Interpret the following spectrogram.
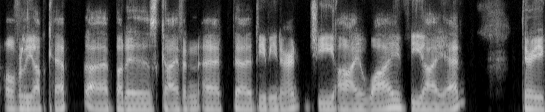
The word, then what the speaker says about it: Giyvin: The only major presence I have online would be my DeviantArt, which it's not overly upkept, but is Guyvin at DeviantArt, GIYVIN.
